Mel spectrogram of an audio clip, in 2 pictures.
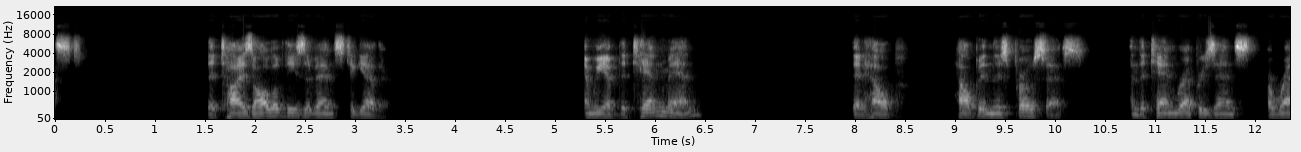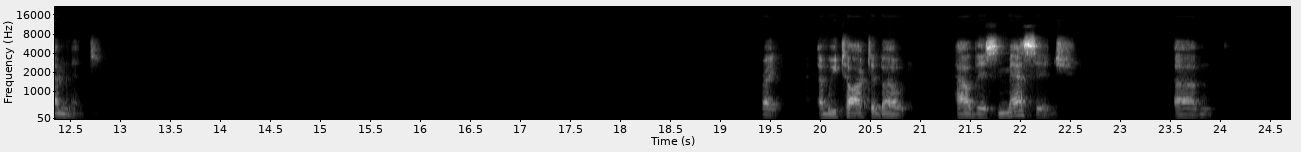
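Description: An older man speaks calmly and closely into a microphone, with long pauses.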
